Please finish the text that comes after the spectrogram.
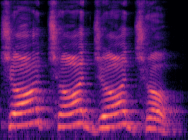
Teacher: जिन व्यंजनों के उच्चारण में स्पर्श का समय अपेक्षाकृत अधिक होता है और उच्चारण के बाद वाला भाग संघर्ष हो जाता है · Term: स्पर्श संघर्षी व्यंजन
